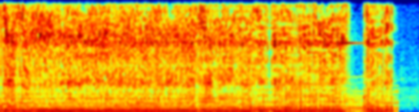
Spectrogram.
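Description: Loud, sustained, buzzing low drone with many steady overtones, an edited-in sting, cutting off suddenly at the end.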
